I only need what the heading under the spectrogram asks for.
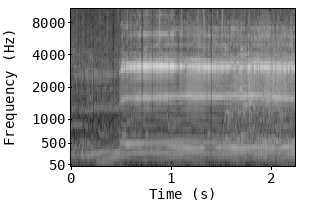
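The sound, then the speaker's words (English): A cow named Bossy lets out one long, sustained moo, a steady droning bellow with rich harmonics that rises slightly and holds loud for about two seconds with no talking. “Ah, there you are, bossy.”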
